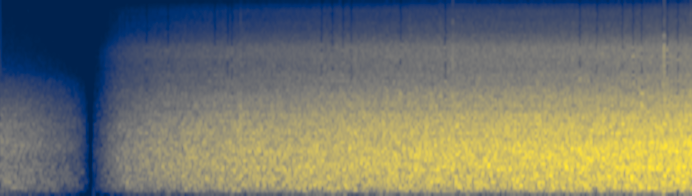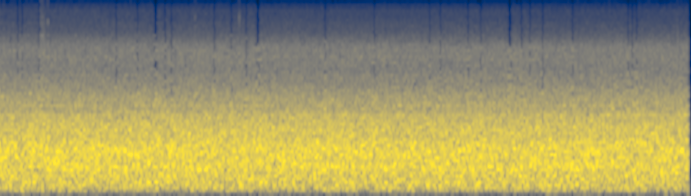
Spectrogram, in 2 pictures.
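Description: Water rushes loudly down a rocky waterfall, growing louder as it fades in.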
